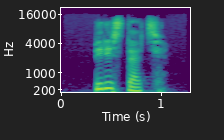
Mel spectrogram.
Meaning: to stop, to cease, to quit
- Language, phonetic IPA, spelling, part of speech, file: Russian, [pʲɪrʲɪˈstatʲ], перестать, verb, Ru-перестать.ogg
